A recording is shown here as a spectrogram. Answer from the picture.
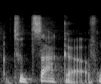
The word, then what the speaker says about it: Tucakov: Tucakov.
